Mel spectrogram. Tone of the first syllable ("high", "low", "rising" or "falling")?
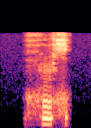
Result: high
